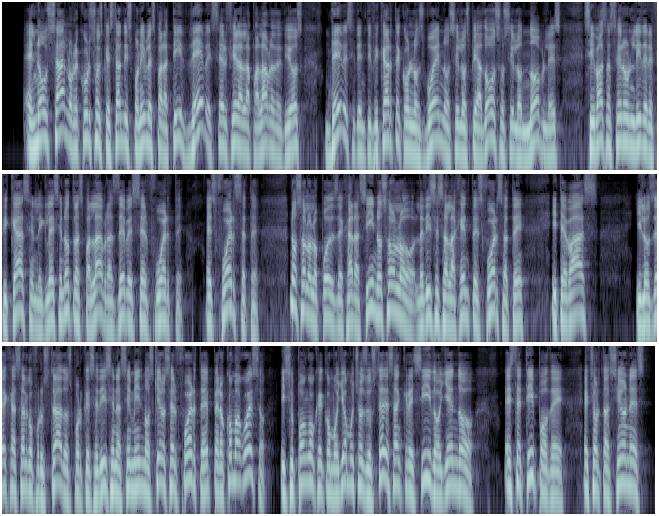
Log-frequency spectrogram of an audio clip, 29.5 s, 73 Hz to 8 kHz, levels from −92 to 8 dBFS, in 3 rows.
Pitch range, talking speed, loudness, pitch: 130-160 Hz, 195 wpm, -19 LUFS, 145 Hz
